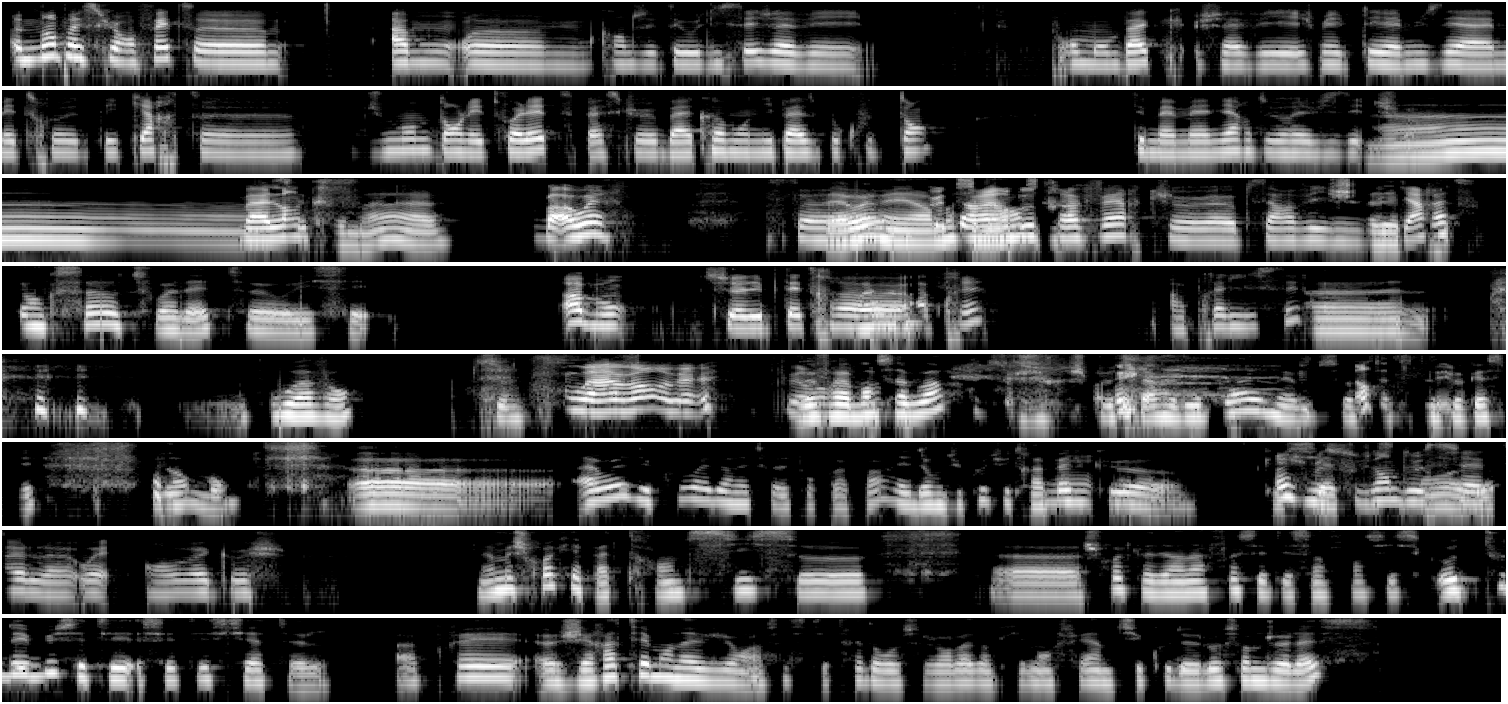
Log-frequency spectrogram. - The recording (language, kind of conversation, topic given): French, unstructured, Préférez-vous partir en vacances à l’étranger ou faire des découvertes près de chez vous ?
- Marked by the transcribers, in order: drawn out: "Ah !"; drawn out: "ou"; sigh; laugh; chuckle; laughing while speaking: "Ou avant, ouais"; laugh; laughing while speaking: "Non, c'est bon"; laugh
